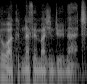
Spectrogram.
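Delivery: put-on self-righteous muttering. Describing how we judge others, the speaker voices our mock self-righteous mutter. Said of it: "thinking under our self-righteous breath".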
